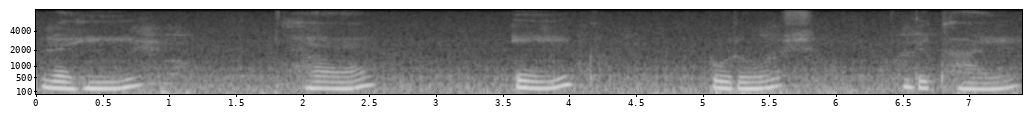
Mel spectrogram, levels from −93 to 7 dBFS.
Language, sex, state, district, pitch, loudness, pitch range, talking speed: Hindi, female, Madhya Pradesh, Katni, 195 Hz, -16 LUFS, 180-220 Hz, 40 wpm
